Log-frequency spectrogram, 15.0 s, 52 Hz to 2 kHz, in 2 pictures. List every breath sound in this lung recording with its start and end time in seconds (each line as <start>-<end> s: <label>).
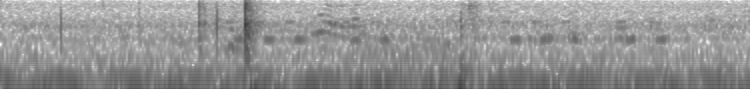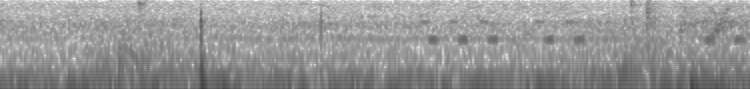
3.48-4.51 s: inhalation
8.45-9.47 s: inhalation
